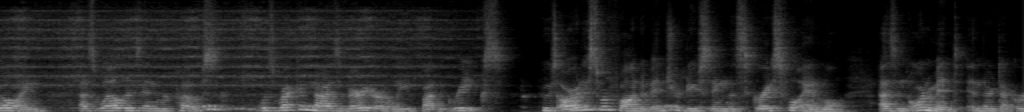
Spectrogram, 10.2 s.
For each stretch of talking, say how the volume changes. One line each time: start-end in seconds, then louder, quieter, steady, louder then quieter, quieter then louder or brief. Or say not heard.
0.0-10.2 steady.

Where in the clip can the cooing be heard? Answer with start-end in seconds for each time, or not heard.
1.6-3.6, 5.2-7.2.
